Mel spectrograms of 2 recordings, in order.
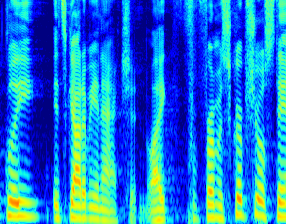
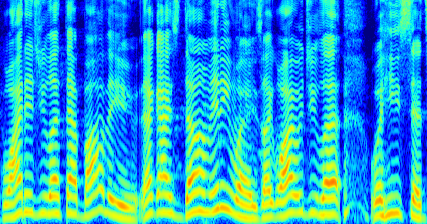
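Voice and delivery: higher, parodying his own brush-off; mock dismissive; 5 semitones higher than usual. Pastor parodying his old advice, mocking and higher. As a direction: make fun of how you used to wave it off.

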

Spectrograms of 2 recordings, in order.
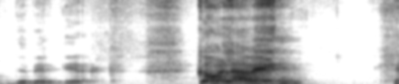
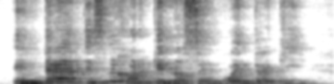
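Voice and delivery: urgent; 7 semitones higher, 7 dB louder than usual. Acted. Urging him inside.

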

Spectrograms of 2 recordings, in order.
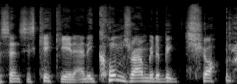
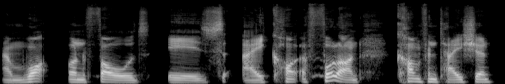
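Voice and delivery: usual speaking voice

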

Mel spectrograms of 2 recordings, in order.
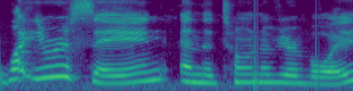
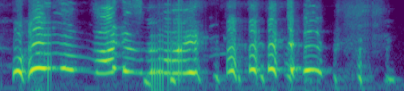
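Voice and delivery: loud, much higher, slow yell through laughter; laughing yell; 14 dB louder, much slower than usual. Retold or imitated. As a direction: shout it while cracking up in disbelief. Retelling shocked reaction to call.

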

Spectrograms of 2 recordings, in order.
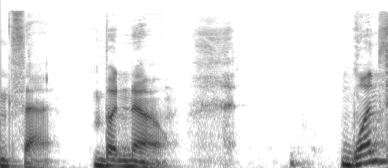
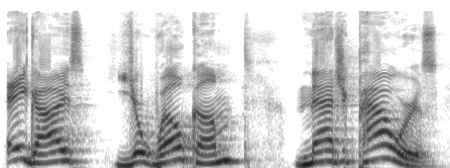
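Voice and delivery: higher, breezy announcer voice; mall owner; 6 semitones higher, slower than usual. Acted. Mall owner on the intercom, higher and breezy. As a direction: announce it like a smug host. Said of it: "the owner was like".

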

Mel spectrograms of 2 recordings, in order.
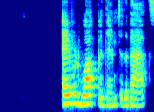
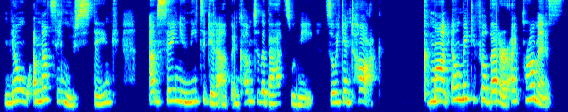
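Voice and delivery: high-pitched, urgent persuading; high, eager female-friend character voice; insistent friend; 6 semitones higher than usual. A narrator's reading. Alice pleads with reluctant friend.

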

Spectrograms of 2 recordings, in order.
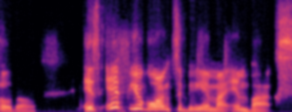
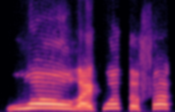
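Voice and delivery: much higher, louder whoa of shock; stunned exclaim; 9 semitones higher, 6 dB louder, slower than usual. Retold or imitated. Host retelling the flood of DMs, stunned and loud. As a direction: gasp at all the messages. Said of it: "And I'm like".

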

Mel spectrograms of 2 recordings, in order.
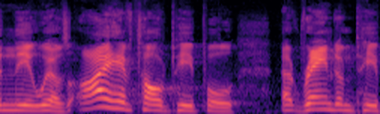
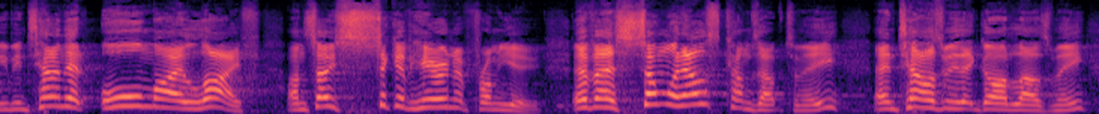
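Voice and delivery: raised, exasperated rant; fed-up outburst; 3 semitones higher than usual. Retold or imitated. Son turning on his mum over her preaching, exasperated. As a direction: lash out, fed up with hearing it.

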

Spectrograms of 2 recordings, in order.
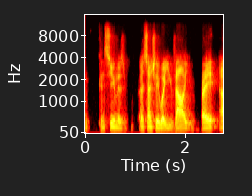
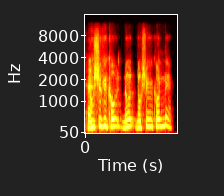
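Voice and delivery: Goggins impression; 14 semitones higher, 5 dB louder than usual. Keeps the Goggins voice.

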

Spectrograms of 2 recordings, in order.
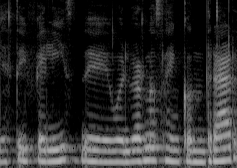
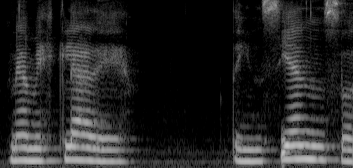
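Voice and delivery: guided meditation. Acted. Host guiding listeners through a winter solstice visualization, guided meditation. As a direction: ease them gently into the visualization, drawing out key words.

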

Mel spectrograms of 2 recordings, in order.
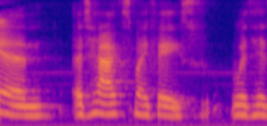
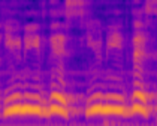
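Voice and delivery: loud, high, pushy date; mock insistent guy piling items in; pushy insistence; 7 semitones higher, 6 dB louder than usual. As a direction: push the makeup on her. Pushy date loading makeup.

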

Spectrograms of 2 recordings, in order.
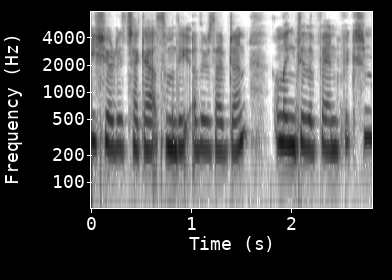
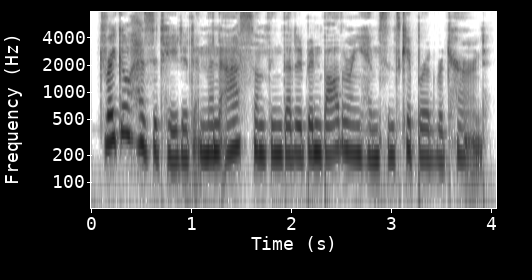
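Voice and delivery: plain reading voice

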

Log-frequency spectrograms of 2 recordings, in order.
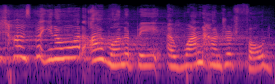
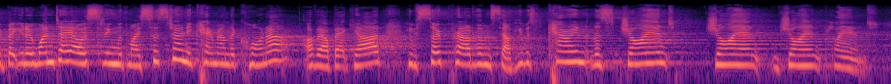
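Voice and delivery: normal talking voice

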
